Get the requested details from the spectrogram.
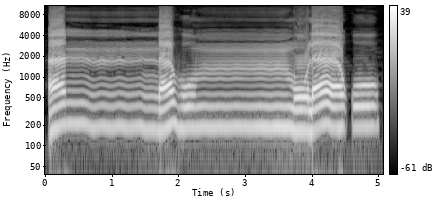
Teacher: mim Yang Pertama masukkan yang mim kedua kemudian ditahan maka anahum mulqu ditahan dulu banyak juga yang tidak menahannya misalkan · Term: Idam Mimi, idgham mimi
